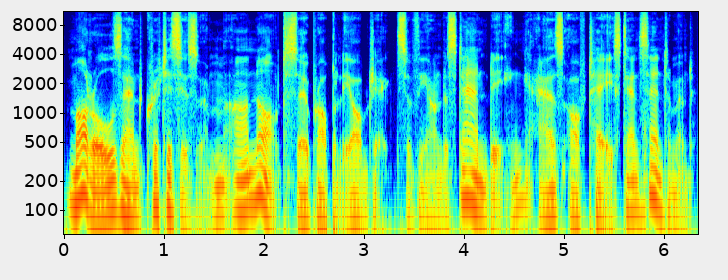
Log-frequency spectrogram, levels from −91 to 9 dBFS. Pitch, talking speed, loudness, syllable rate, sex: 90 Hz, 150 wpm, -18 LUFS, 4.7 syllables/s, male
